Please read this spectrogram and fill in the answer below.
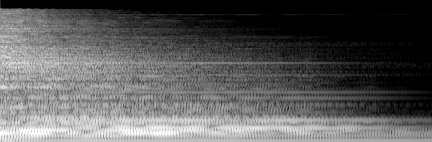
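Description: A song's final chord held on guitar and slowly fading away.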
